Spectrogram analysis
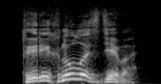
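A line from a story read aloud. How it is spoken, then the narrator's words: Stern question. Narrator (Russian): строго спросил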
